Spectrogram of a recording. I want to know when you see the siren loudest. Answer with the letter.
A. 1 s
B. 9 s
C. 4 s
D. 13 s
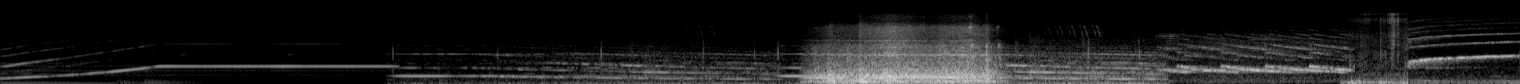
D.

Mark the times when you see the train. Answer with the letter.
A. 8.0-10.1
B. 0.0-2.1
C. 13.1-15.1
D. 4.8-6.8
A.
